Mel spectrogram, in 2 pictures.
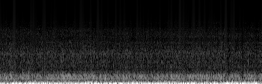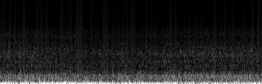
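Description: Can-Am Ryker three-wheeler cruising at a steady speed: a constant deep wind rumble on the microphone over the steady drone of the engine, with no change in pace.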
